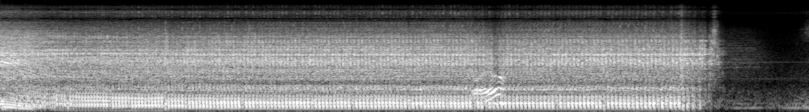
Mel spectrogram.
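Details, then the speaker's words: Husqvarna straight-shaft two-stroke string trimmer, primed, half choke with throttle: strong, even high-revving buzz without stumbles, then a clean shutoff. It runs normally; the owner suspects bad gasoline containing trash and possibly a little water. "seems to run just perfectly fine. I'm still saying that the gasoline is probably what the problem is."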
